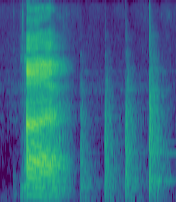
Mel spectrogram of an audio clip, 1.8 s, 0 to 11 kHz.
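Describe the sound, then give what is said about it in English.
A short burst of voice-like sound, then four sharp knocks on a door in a steady rhythm, fairly loud, each with a quick fading thud. “About 11, there's a knock on the door.”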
